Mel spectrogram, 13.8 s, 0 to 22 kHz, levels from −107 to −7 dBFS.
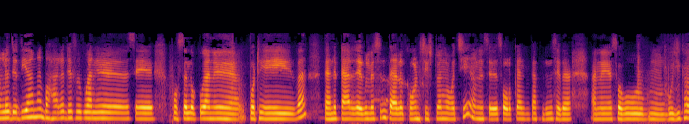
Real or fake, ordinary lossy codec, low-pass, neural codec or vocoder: fake; MP3, 32 kbps; 7.2 kHz; codec, 16 kHz, 1 kbps, X-Codec, HuBERT features, trained on balanced general audio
